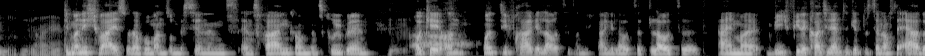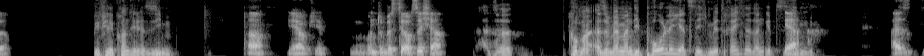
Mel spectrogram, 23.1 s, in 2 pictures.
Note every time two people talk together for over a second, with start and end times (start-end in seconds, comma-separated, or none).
none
